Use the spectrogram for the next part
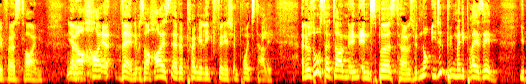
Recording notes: If you were there you witnessed three great shows, live at the 100Club and this is the second one!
